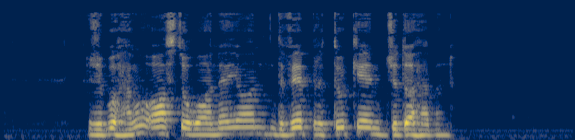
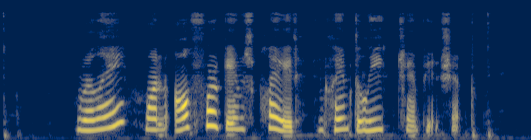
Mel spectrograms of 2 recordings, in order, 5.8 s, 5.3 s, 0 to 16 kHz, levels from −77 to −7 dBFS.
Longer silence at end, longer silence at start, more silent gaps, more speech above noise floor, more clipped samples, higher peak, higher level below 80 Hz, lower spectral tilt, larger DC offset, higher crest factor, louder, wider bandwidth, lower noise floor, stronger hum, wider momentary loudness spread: first, 1.2 s vs 0.55 s; about the same, 0.9 s vs 0.8 s; neither; second, 43 dB vs 51 dB; neither; second, -8 dBFS vs -2 dBFS; about the same, -62 dBFS vs -60 dBFS; about the same, -5.5 dB/octave vs -5 dB/octave; neither; about the same, 18 dB vs 18 dB; second, -25 LUFS vs -19 LUFS; about the same, 11.5 kHz vs 11.5 kHz; about the same, -68 dBFS vs -70 dBFS; neither; second, 8 LU vs 15 LU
